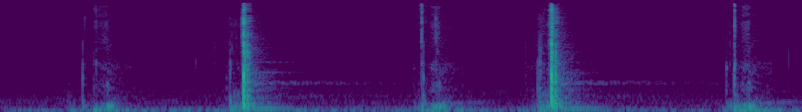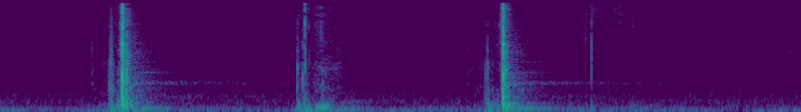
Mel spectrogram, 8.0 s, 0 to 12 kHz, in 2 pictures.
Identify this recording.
1 - Bici (Maneta)
Proyecto SIAS-UAN, trabajo relacionado a la bicicleta como objeto sonoro. Registros realizados por: Julio Avellaneda en abril 2020
paisaje-sonoro, Proyecto-SIAS, Bicicleta-sonora, bicycle-sounds, objeto-sonoro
